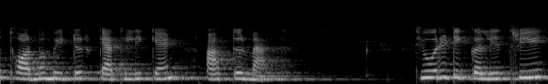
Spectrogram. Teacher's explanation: एंड थििस्ट तो this is also अन voice sound why because we डू not feel vibration while pronunciation एंड it is form between teeth tongue between teeth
